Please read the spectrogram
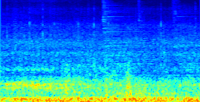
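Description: Wind buffeting the microphone of a camera moving at riding speed: a steady low rumble with no distinct events.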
